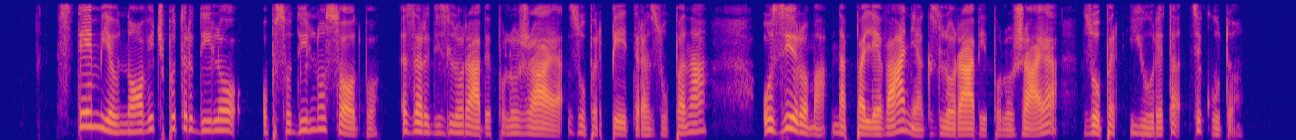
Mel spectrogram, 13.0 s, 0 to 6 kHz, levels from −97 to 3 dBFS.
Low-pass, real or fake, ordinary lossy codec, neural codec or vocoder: 5.4 kHz; real; none; none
